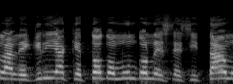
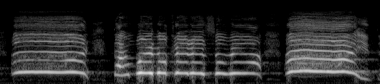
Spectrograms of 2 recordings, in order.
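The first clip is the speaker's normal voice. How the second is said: high, loud hammed-up wailing; mock mourner wailing; 12 semitones higher, 6 dB louder, slower than usual. Preacher mimics hired mourners wailing, high mock wail. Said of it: "empezaban a llorar".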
